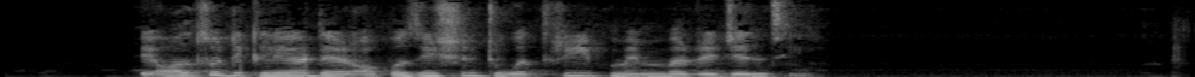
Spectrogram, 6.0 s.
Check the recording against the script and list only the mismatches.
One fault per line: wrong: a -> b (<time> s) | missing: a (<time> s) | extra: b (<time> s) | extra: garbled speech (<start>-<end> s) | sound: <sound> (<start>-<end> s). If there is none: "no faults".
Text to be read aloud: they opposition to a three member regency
extra: also declared their (0.8 s)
